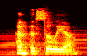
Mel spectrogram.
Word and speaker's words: Penthesilea: Penthesilea, I think is how you say her name? – Penthesilea. – Penthesilea. I was never going to get that.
